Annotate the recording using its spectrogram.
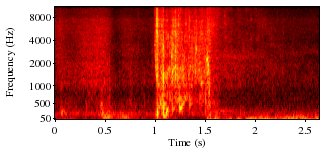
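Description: A fishing rod swishes through the air in a cast.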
